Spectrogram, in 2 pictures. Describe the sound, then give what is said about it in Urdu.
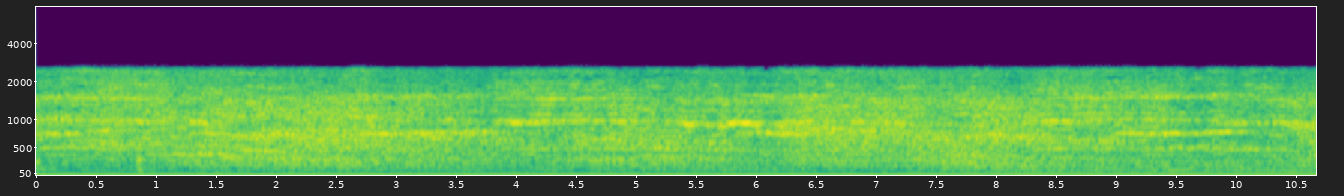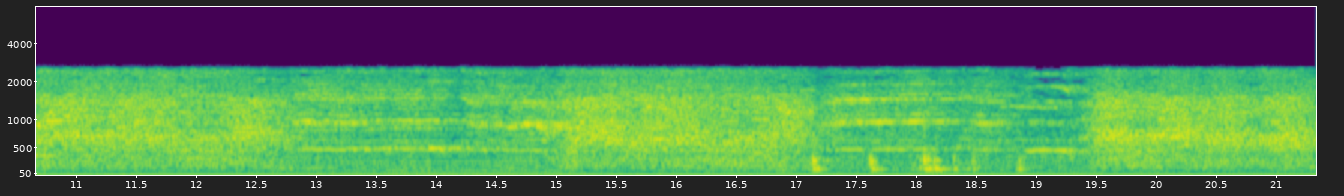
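A large crowd chants and shouts slogans together to welcome Professor Ghulam Azam of Jamaat-e-Islami Bangladesh, a loud, continuous roar of many voices swelling in repeated waves for about twenty seconds without pause. “نعرہ لگائیں موزر مہمان کے استقبال کا حق ادا نہیں ہو سکتا. مزید زور سے نعرہ لگائیں.”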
